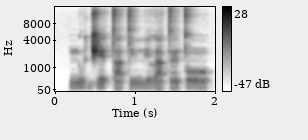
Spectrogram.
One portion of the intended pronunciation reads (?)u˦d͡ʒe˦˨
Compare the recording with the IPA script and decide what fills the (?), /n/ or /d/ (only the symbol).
n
